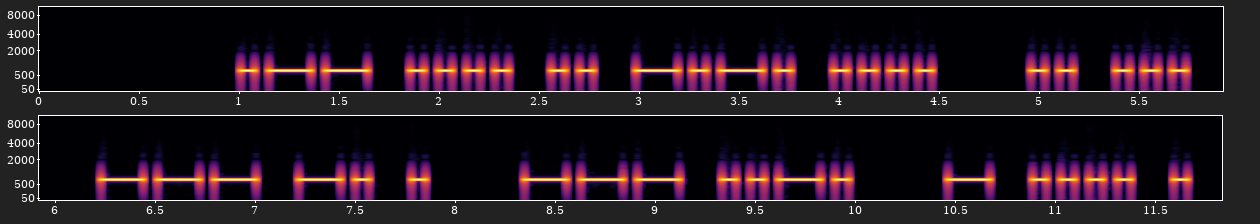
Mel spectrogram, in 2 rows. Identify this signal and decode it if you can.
Morse code, heard as a keyed tone, about 17 wpm, 700 Hz. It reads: WHICH IS ONE OF THE
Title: Sets of 5 Words Encore 17wpm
